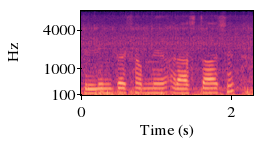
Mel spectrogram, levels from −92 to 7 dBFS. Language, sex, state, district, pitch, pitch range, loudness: Bengali, male, Tripura, West Tripura, 160 Hz, 155-165 Hz, -15 LUFS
